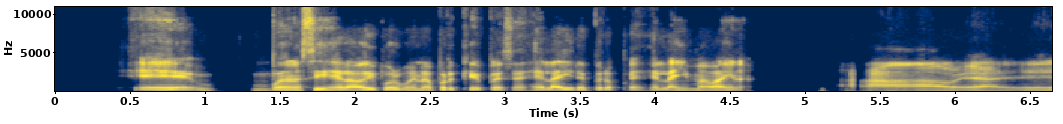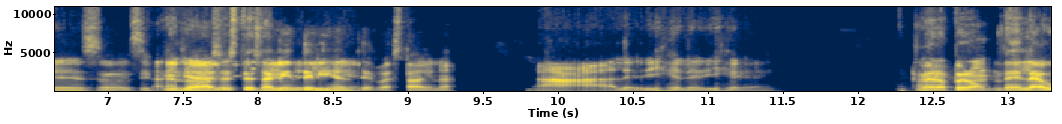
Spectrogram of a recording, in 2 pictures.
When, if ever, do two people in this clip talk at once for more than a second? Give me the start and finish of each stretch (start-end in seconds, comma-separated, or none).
7.3-8.8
